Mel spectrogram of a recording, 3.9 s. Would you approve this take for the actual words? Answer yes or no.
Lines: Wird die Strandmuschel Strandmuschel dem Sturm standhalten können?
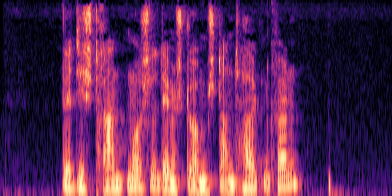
no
